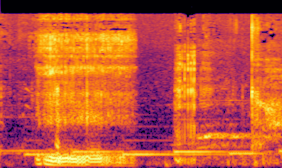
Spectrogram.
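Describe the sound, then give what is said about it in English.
A sleeping person snores with a rough, rattling breath drawn in, followed by a softer second snore, fairly loud with a steady low hum underneath. “I just can't stand somewhat. His snoring.”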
